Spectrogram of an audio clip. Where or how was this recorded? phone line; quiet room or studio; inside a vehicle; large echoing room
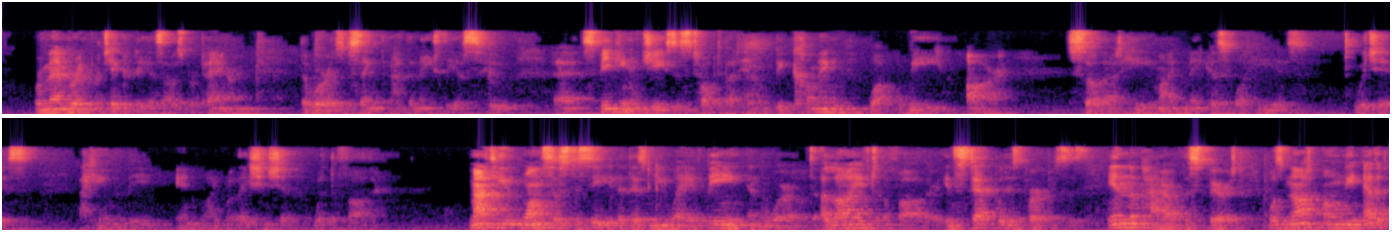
large echoing room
